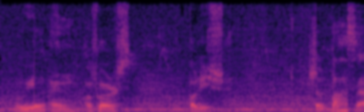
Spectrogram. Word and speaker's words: kielbasa: We have beef, we have pork, we have bacon, veal, and of course Polish kielbasa. Kielbasa. If I pronounce correctly.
